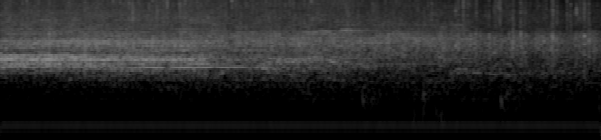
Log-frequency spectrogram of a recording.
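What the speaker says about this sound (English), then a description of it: "Let's give them a round of applause." An audience at a morning chapel service claps for senior expedition guests: dense, sustained applause that starts full and slowly tapers, with a faint voice underneath.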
